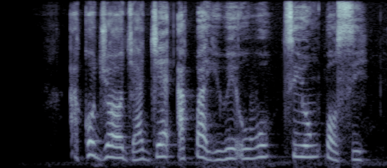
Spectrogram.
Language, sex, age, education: Yoruba, female, 30-45, tertiary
